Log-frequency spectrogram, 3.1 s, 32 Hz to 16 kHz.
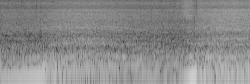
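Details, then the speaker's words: Kia Sportage 2.7 with earlier misfires on cylinders 1, 3 and 5 and surging, after repair; engine pulls up cleanly under throttle, steady low rumble, no stumble or initial hesitation as revs climb; smooth acceleration. "but when I accelerate now it doesn't have that blip of hesitation as if it's that initial enrichment isn't there it's definitely there now"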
